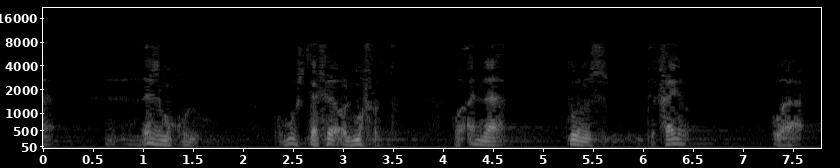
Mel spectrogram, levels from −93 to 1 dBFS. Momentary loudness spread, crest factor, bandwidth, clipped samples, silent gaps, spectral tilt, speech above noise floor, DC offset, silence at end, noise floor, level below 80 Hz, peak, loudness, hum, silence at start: 14 LU; 22 dB; 8 kHz; under 0.1%; none; -6 dB/octave; 29 dB; under 0.1%; 0.15 s; -83 dBFS; -86 dBFS; -34 dBFS; -55 LUFS; none; 0 s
